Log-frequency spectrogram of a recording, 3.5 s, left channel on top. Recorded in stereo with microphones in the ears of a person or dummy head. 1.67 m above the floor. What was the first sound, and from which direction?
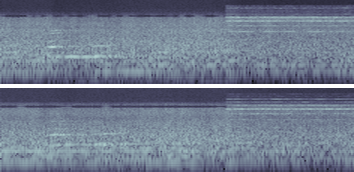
A cat meowing, 60° left (ahead or behind).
